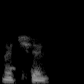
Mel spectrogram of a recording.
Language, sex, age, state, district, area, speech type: Urdu, male, 18-30, Delhi, East Delhi, urban, conversation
